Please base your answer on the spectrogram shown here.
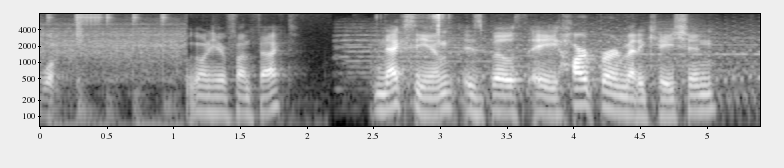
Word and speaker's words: NXIVM: start at the beginning nexium for some reason is spelled like a bad soundcloud rap group and it was started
